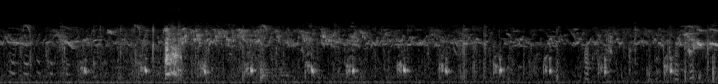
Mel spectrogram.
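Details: A flock of chickens during daily activity, with low clucks repeated about every half second under a dense layer of high peeping.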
